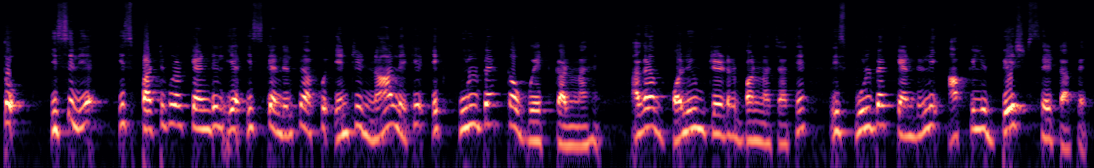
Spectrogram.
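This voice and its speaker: Guy with a husky, slightly high voice explaining trading charts, mixes in english words. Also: big pitch swings, normal speed, hardly any pauses. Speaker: trading instructor.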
